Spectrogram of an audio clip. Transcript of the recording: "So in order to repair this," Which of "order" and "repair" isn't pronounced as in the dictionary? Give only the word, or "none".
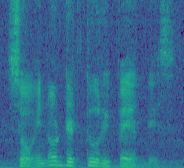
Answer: none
